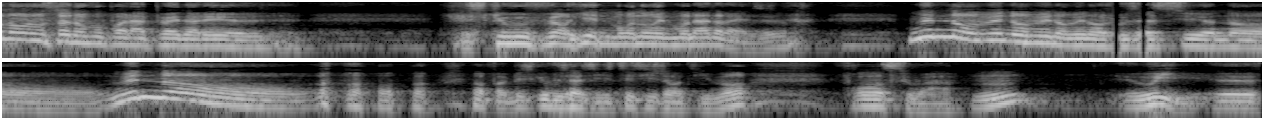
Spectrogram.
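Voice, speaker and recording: A nervous, scheming husband in a comic radio mystery. His husky, mid-pitched voice swings widely. He is flustered, stammering and piling up repetitions as he argues his case. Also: huge pitch swings, moderate pace. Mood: falsely polite, flustered. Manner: flustered, stammering, repeats himself. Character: nervous, scheming husband and son who botched killing his wife. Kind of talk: French comic radio mystery play acting.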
